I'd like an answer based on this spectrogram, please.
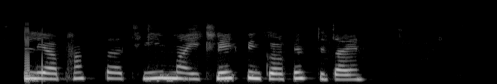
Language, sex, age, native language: Icelandic, female, 15, Icelandic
